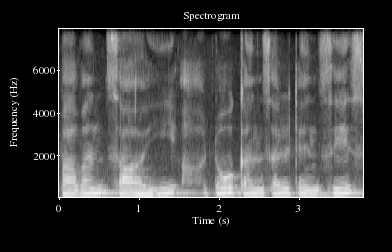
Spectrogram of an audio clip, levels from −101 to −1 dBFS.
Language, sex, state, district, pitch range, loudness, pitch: Telugu, female, Andhra Pradesh, Sri Satya Sai, 200-245 Hz, -15 LUFS, 220 Hz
